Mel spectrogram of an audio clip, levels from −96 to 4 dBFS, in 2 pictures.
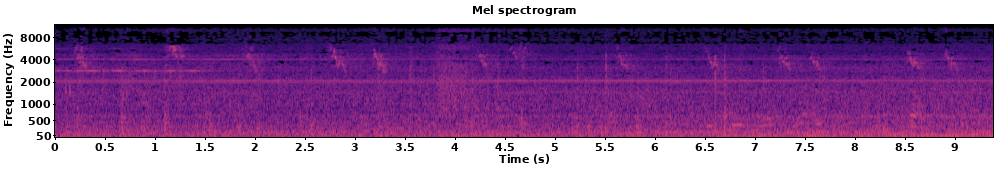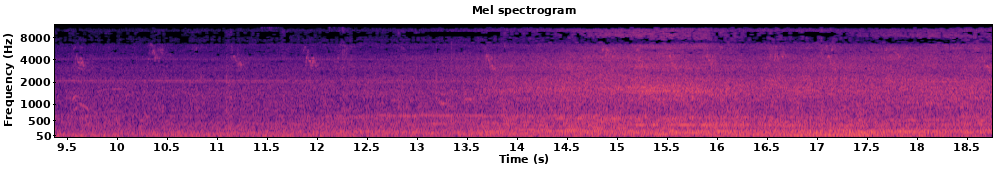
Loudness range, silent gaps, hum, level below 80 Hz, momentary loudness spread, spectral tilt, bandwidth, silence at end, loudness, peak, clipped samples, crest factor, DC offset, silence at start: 11 LU; none; none; -46 dBFS; 12 LU; -4 dB/octave; 11.5 kHz; 0 s; -36 LUFS; -18 dBFS; under 0.1%; 18 dB; under 0.1%; 0 s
